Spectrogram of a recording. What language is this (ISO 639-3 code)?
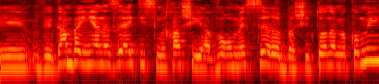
heb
